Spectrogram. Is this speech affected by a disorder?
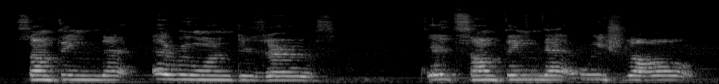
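Yes: cerebral palsy; brain injury.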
